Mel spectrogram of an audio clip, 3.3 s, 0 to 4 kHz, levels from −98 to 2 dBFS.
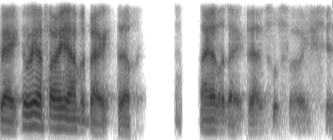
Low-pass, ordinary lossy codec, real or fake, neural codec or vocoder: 3.6 kHz; none; fake; codec, 16 kHz, 1 kbps, FreqCodec, larger model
